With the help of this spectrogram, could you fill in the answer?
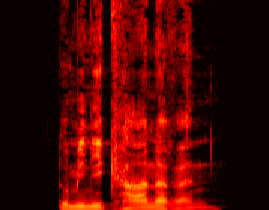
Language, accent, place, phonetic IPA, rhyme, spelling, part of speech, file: German, Germany, Berlin, [dominiˈkaːnəʁɪn], -aːnəʁɪn, Dominikanerin, noun, De-Dominikanerin.ogg
- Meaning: Dominican (female person from the Dominican Republic)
